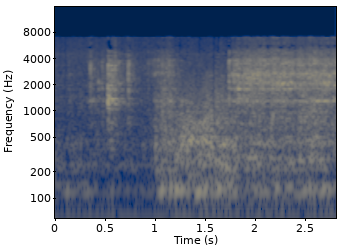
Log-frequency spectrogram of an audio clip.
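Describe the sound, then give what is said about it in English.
A motorized whirring starts after a second of quieter clatter and then runs steadily, a gritty churning as a blender mixes granite sand with very thin lacquer, fairly loud. “I mix in very thin lacquer, like this, in a blender.”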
